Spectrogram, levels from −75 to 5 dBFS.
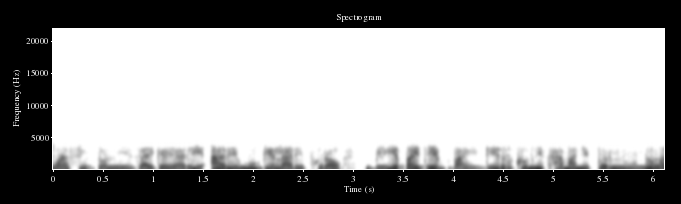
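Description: From the start, the speech has that G.729 codec sound, the narrow, slightly rough and synthetic quality that points to an 8 kbit/s line. The band runs only from about 200 Hz to 3.5 kHz, so it's thin and boxy throughout.

Then there are three spots of VoIP packet loss concealed by the speech codec, at 0.32 to 0.41 s, 2.03 to 2.09 s and 4.50 to 4.61 s. Each gap is about 30 ms of missing audio, which fits a single dropped packet. The decoder stretches what came before into a buzzy tone or coloured noise that fades, and the sound stays weak or distorted until it settles.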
